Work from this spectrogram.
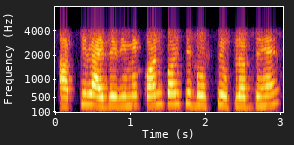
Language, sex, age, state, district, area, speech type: Hindi, female, 18-30, Madhya Pradesh, Balaghat, rural, conversation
